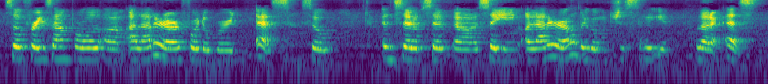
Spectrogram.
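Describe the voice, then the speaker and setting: A high-voiced woman gives a class presentation as a student presenter. She explains step by step, pausing often and restarting her sentences. The recording has a roomy echo. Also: fairly even intonation, slight background noise. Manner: explanatory, with many hesitations and restarts.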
